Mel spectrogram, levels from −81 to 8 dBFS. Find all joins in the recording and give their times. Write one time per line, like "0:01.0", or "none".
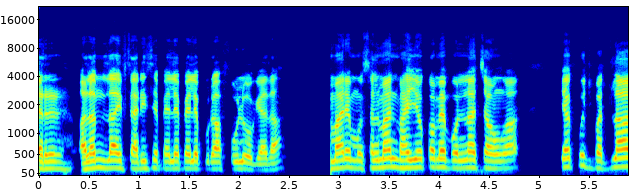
0:02.9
